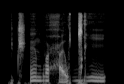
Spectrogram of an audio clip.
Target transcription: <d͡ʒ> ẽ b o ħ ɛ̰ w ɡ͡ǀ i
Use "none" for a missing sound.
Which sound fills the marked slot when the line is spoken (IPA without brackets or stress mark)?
t͡ʃʼ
